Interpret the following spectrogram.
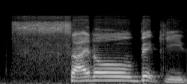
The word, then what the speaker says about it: Seidel-Bittke: Her name is Seidel-Bittke.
